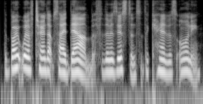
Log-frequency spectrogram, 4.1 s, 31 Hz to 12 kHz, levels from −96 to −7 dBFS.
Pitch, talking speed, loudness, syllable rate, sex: 195 Hz, 220 wpm, -19 LUFS, 6.0 syllables/s, female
